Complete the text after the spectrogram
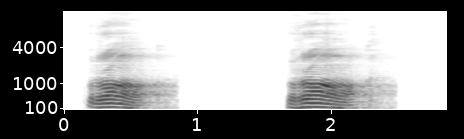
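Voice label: Rāʾ, Arabic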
